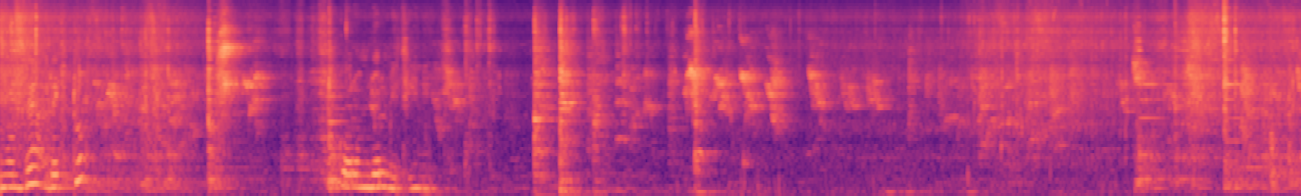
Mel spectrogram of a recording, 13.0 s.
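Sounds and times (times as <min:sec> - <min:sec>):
bird chirping: 0:00.9 - 0:02.8, 0:05.8 - 0:11.5.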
